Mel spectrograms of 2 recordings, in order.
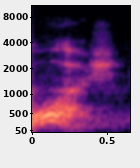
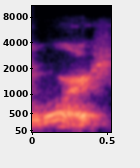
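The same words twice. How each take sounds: First: It has a standard, plain pronunciation. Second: It has the speaker's regional dialect pronunciation. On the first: "instead of wash" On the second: "why do you say wash"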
